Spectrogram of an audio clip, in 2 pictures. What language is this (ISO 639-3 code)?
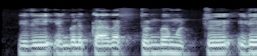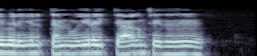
tam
